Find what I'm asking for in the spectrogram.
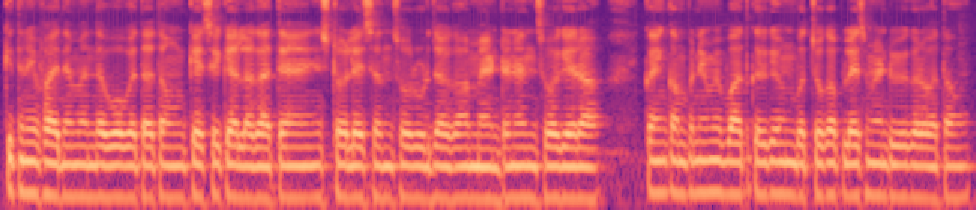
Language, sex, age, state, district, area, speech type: Hindi, male, 30-45, Rajasthan, Jaipur, urban, spontaneous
